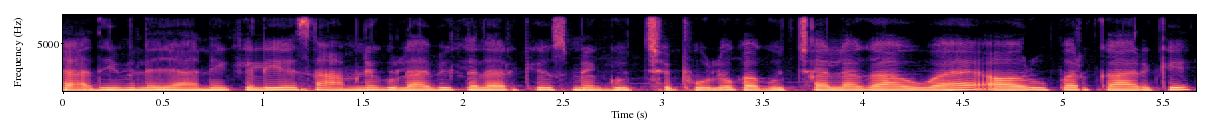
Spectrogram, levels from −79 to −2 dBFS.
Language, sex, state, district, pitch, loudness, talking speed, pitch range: Hindi, female, Punjab, Pathankot, 205 Hz, -11 LUFS, 230 wpm, 200-210 Hz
